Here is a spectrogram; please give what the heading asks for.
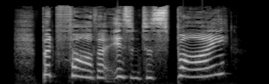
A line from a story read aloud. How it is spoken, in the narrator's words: cried Roberta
